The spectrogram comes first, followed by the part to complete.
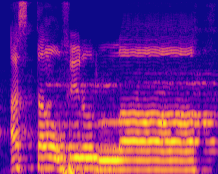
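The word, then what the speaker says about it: أستغفر الله: না অনেকে পড়ে আস্তাগফিরুল্লাহ মনে রাখতে হবেশব্দ হল গ দিয়া। বাংলা উচ্চারণ কি দিয়া? গ দিয়া। আস্তাগফিরুল্লাহ। আস্তাগফিরুল্লাহ। এখন কেউ যদি ক উচ্চারণ করে আস্তাগফিরুল্লাহ। এর অর্থ হবে আল্লাহ আপনারে অস্বীকার করতে চাই।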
